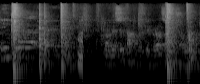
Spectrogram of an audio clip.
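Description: A handful of sharp knocks from a small ball being kicked and bouncing on a tiled hallway floor, the strongest about three and a half seconds in.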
